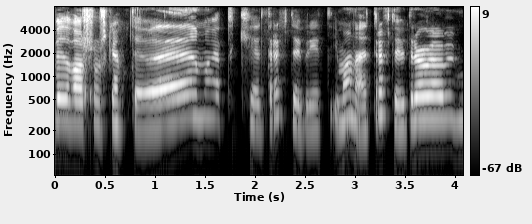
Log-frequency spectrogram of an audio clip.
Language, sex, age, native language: Icelandic, female, 18-19, Icelandic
